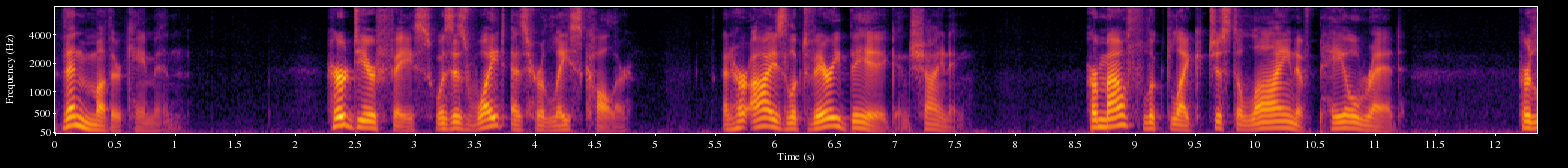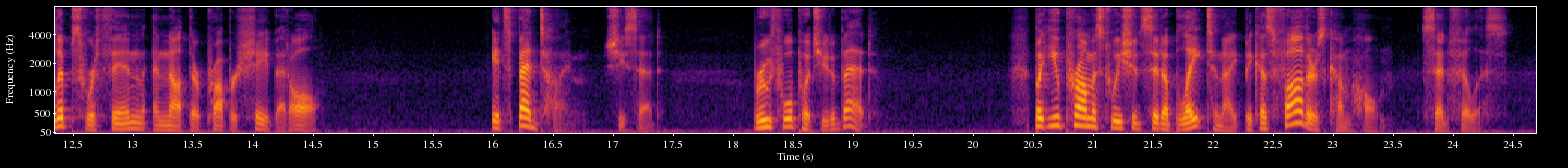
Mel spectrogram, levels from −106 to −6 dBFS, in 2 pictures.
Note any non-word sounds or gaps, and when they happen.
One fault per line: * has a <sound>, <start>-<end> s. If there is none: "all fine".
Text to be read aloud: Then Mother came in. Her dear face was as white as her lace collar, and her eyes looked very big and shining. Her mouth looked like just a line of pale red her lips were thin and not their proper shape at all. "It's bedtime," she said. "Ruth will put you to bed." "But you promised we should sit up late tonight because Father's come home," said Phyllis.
all fine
